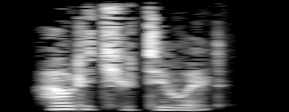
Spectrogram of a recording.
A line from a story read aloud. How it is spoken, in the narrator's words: I whispered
